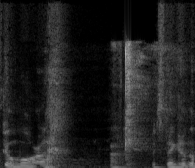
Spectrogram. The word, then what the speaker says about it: Gamora: that one was actually is it Gamma or Gamora Gamora okay let's think of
